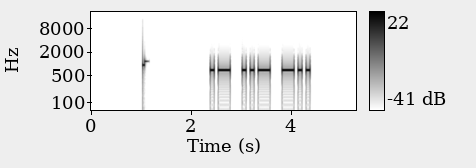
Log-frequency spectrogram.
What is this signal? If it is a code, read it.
Morse code, heard as a keyed tone, about 15 wpm, 700 Hz. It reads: AUD
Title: All Cut Numbers - 3-Digit 15wpm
